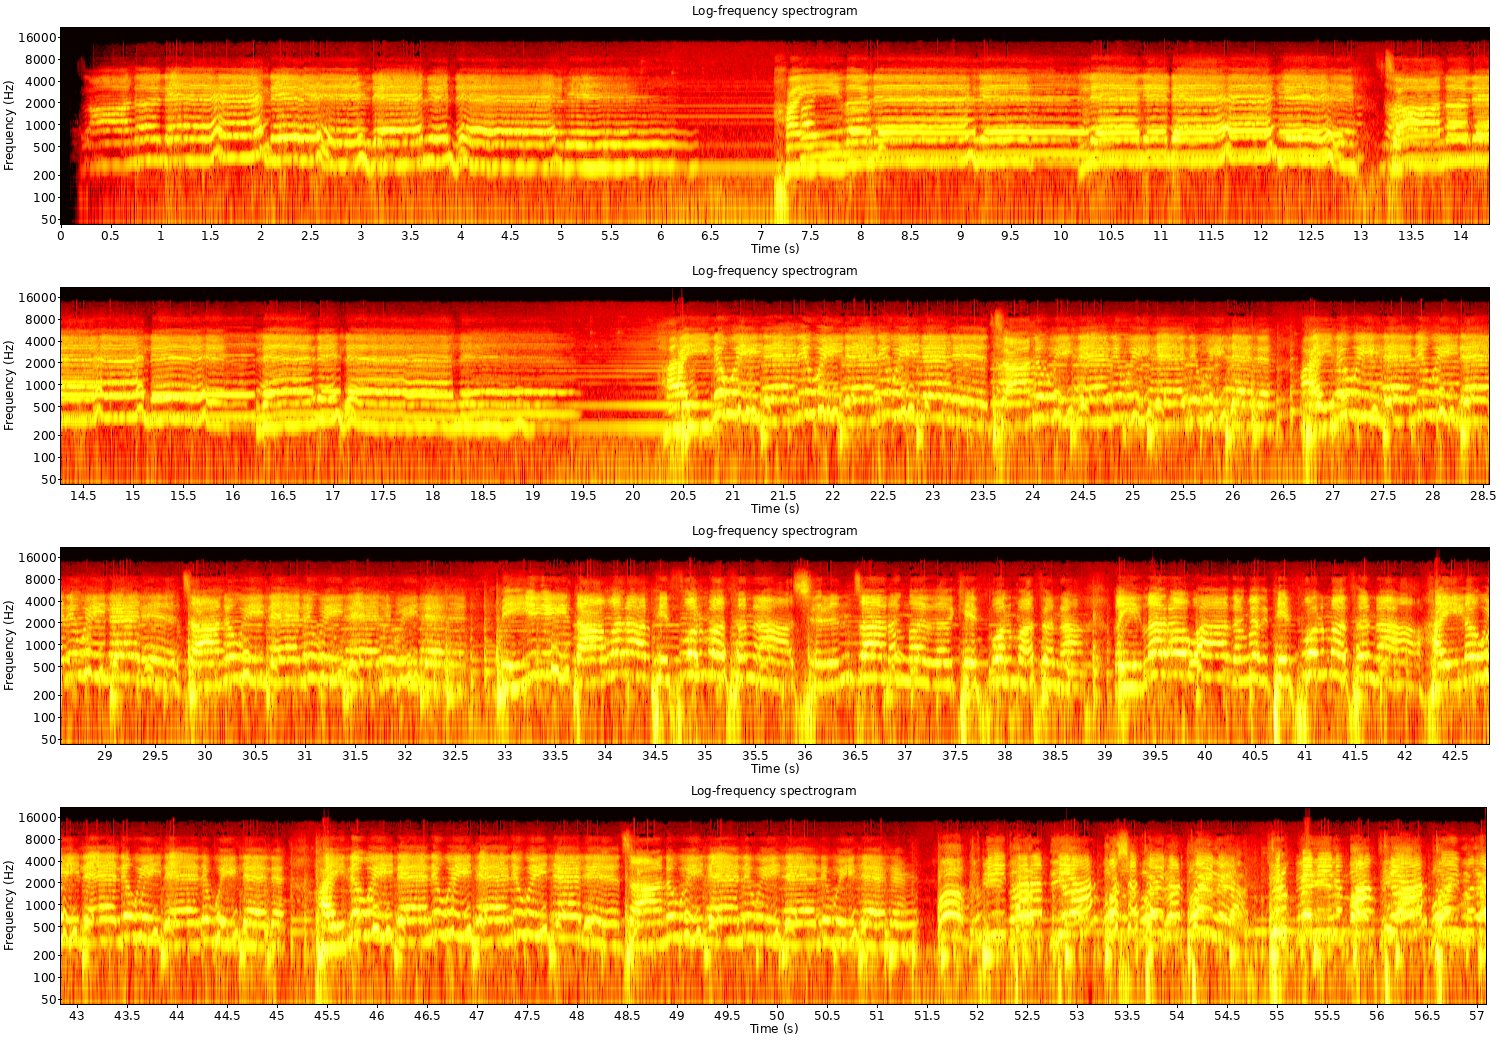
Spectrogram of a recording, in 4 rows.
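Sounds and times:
melody over a held drone: 0:04.5 - 0:10.3, 0:17.0 - 0:25.5.

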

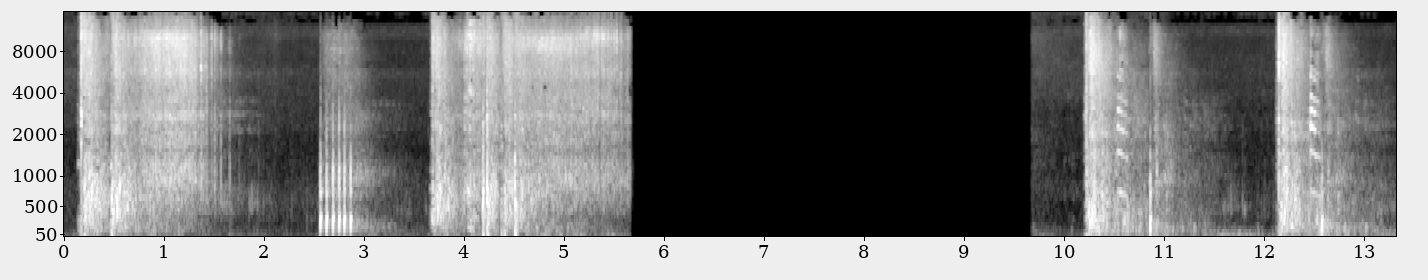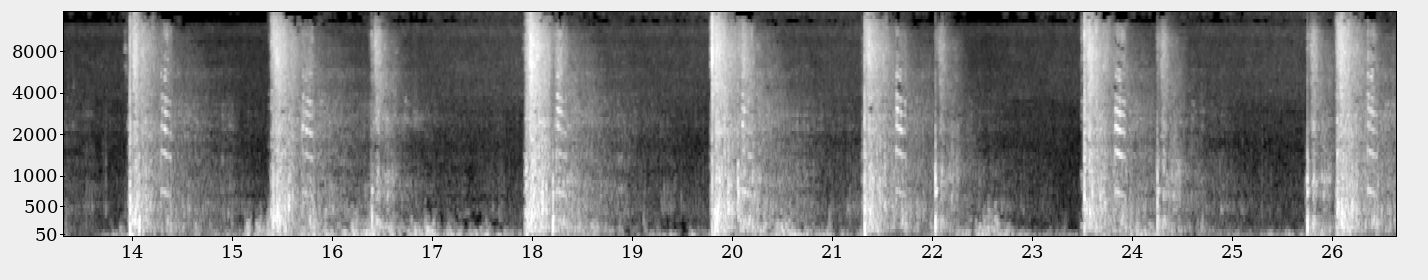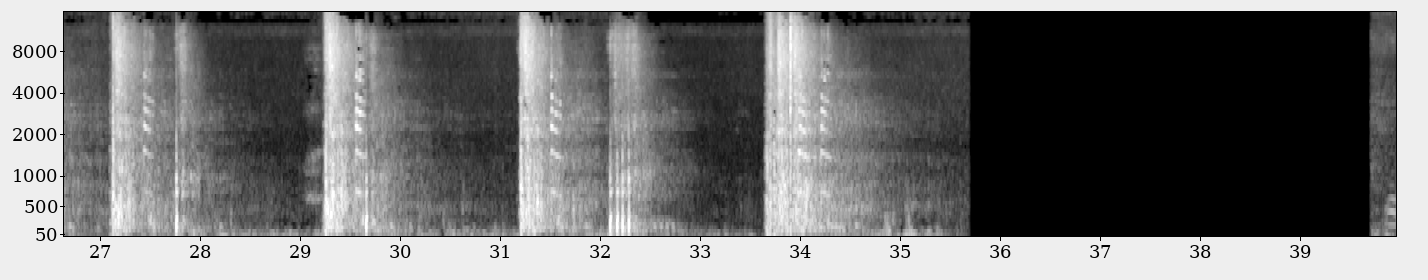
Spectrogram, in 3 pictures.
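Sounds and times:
firework bangs: 0:00.1 - 0:05.7, 0:10.2 - 0:17.0, 0:17.9 - 0:28.6, 0:29.2 - 0:33.0, 0:33.6 - 0:35.4.

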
